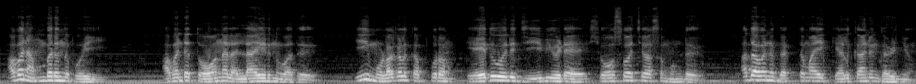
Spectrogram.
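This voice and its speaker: A man from Kerala, India, narrating a scripted hunting story in a steady, suspenseful manner. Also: on the high side.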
